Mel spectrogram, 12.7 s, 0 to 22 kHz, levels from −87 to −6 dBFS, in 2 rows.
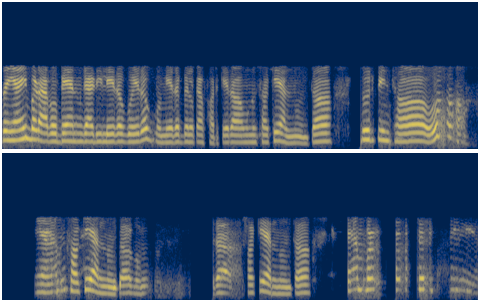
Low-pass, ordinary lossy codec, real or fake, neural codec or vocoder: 3.6 kHz; none; fake; vocoder, 44.1 kHz, 128 mel bands every 256 samples, BigVGAN v2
